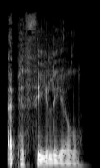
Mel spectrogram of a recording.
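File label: "epithelial", British English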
